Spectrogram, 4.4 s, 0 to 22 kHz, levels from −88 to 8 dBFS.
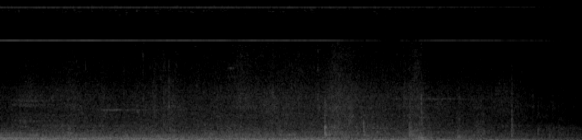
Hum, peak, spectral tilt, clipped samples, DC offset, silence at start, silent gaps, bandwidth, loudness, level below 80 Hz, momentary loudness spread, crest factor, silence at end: none; -36 dBFS; -5 dB/octave; under 0.1%; under 0.1%; 0 s; none; over 20 kHz; -52 LUFS; -60 dBFS; 8 LU; 16 dB; 0 s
